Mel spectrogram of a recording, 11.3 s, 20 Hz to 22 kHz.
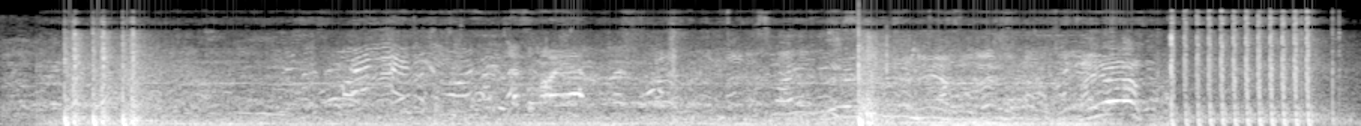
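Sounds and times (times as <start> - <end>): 
noisy crowd in Kabul: 0.0 - 11.3
rapid gunfire as the Taliban enter the city: 0.5 - 1.8, 9.8 - 11.3.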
